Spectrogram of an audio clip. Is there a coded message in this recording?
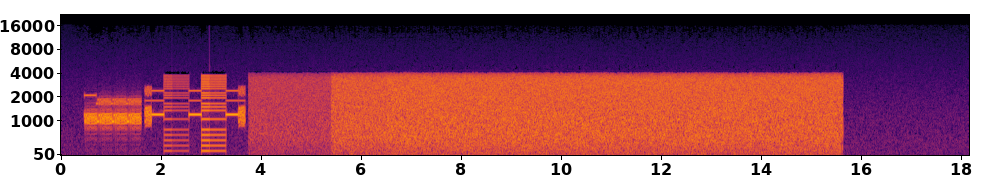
Yes: dial-up modem handshake (V.34 or later) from 0.5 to 15.7 s, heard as a whistle, warbles, then hiss.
